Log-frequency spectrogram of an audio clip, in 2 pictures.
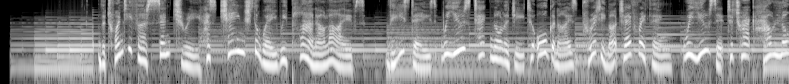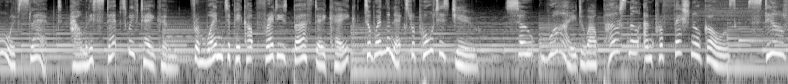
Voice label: explainer confident dynamic inspiring; life planner app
